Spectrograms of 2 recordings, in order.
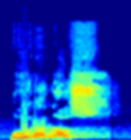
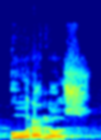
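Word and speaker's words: οὐρανός: Omicron e Y, entonces este siempre se pronuncia como una sola vocal, U. Esto es importantísimo. Nunca es correcto decir O. Vas a decir siempre U. Importante. Entonces, acá por ejemplo dice Uranos.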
